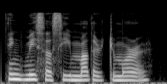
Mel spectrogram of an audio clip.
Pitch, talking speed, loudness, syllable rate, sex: 205 Hz, 215 wpm, -15 LUFS, 6.0 syllables/s, female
